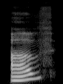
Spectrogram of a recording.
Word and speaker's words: of: I explained that in natural speech, the word of is almost never pronounced with a clear O sound. It's unstressed, so it reduces. The O sound becomes awah, and the F sounds more like a V.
